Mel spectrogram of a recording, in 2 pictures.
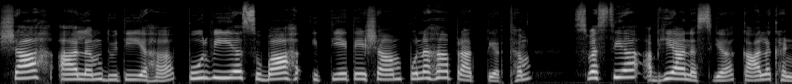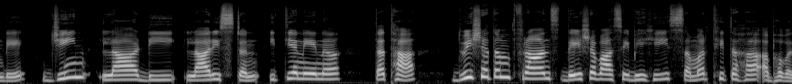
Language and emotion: Sanskrit, neutral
